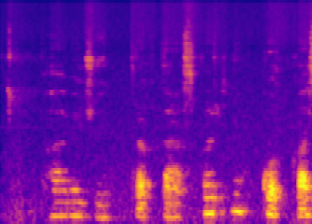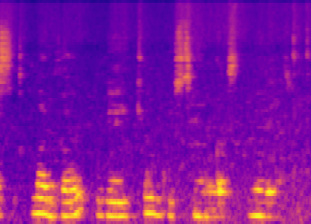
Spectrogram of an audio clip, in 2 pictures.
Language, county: Lithuanian, Telšiai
